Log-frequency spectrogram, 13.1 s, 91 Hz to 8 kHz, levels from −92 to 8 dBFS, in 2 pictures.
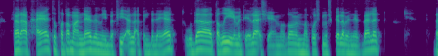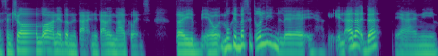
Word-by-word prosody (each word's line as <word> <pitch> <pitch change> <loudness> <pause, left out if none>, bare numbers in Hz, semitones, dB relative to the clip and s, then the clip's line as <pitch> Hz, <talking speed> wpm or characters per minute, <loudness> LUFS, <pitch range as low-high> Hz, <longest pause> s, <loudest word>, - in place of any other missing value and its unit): فارقة - - +4
في - - -13
حياته، 155 -2 +2
فطبعًا 125 -1 0
لازم 135 -2 +1
يبقى 110 -1 -5
في 120 +6 -3
قلق 140 - -1
في - - -26
البدايات، 115 +8 -2
وده 145 +4 +3
طبيعي 135 +1 +2
ما 115 - -2
تقلقش 120 +3 0
يعني 105 - -5
الموضوع 115 +4 -4
ما 115 -1 -4
فيهوش 125 +2 -8
مشكلة 125 +2 -1
بالنسبة 110 +3 -1
لك، 155 0 0 0.8
بس 125 0 -5
إن 120 - -1
شاء 140 +2 +3
الله 135 -1 +3
هنقدر 130 -1 0
نتع 115 -2 -2
نتعامل 115 +1 -1
معاه 115 0 -2
كويس، 105 -2 -11 0.4
طيب 120 -1 +2
هو 120 +1 +1
ممكن 195 +3 +2
بس 230 0 +3
تقولي 230 +3 +1
ال 190 - -2 0.8
القلق 200 - +5
ده 185 +9 +3 0.2
يعني 110 0 -6
125 Hz, 180 wpm, -24 LUFS, 115-145 Hz, 0.8 s, القلق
